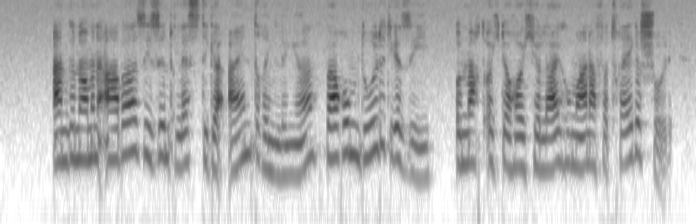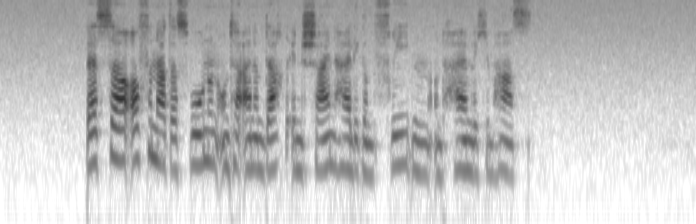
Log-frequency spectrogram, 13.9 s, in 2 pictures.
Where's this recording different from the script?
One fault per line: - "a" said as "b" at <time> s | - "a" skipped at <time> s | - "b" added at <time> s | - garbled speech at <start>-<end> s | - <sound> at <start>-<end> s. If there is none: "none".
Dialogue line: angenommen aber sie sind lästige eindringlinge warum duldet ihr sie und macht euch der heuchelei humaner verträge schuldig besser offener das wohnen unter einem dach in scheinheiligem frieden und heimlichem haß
none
